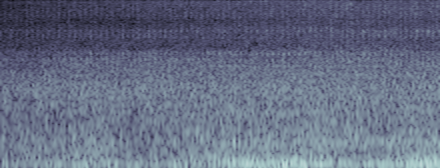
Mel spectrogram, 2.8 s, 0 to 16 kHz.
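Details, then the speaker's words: 2016 Volvo XC60 T6 Drive-E, just over 47,000 miles, idling after a cold start: low, even rumble with no ticks, knocks or misses; no issues, the engine runs smoothly. "nothing to hide here this car looks great underneath as you can hear no issues popping up off a cold start"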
